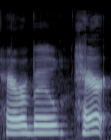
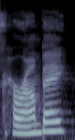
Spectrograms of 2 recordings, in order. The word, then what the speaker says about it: Harambe: Haribo. No, that's Harambe. Harambe. Harambe? Yeah. And remember how people were like, tits out for Harambe? Poor Tits Harambe.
